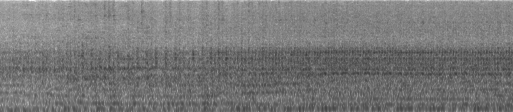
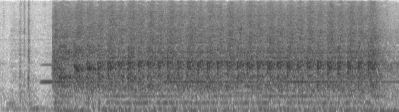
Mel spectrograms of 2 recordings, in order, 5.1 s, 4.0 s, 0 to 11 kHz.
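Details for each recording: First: 1998 Toyota Camry with dead miss at idle: uneven loping beat with recurring stumble; codes show misfires on cylinders 2 and 3, random misfire, knock sensor and EGR flow codes; EGR valve checked, not stuck open. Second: 1998 Toyota Camry with misfires on cylinders 2 and 3, cranked with the ignition coils unplugged. The starter spins evenly and each compression pulse matches the last: good compression across cylinders.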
